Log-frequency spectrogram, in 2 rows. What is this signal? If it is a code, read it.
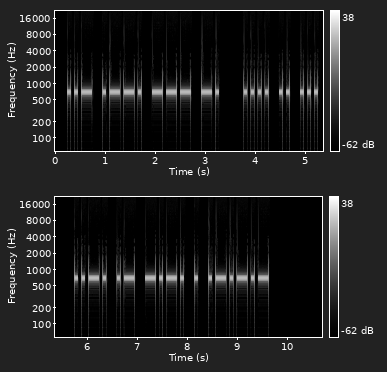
Morse code, heard as a keyed tone, about 17 wpm, 700 Hz. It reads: UPON HIS FACE.
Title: Sentences from Top 1100 Words 17wpm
